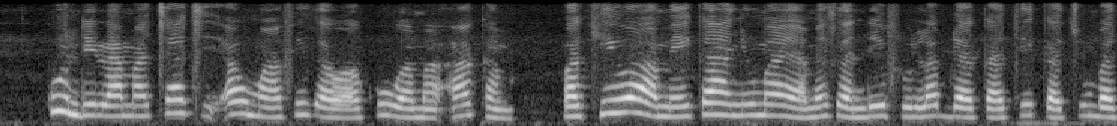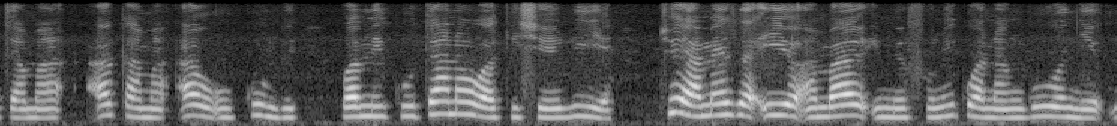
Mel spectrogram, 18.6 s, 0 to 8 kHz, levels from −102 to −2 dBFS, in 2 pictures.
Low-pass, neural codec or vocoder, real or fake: 7.2 kHz; none; real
